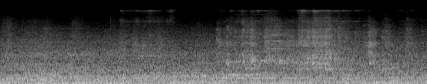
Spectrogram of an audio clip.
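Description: Steady low rumble and hum inside a standing train car, with a constant hum tone throughout. Some rustling clatter in the middle.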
